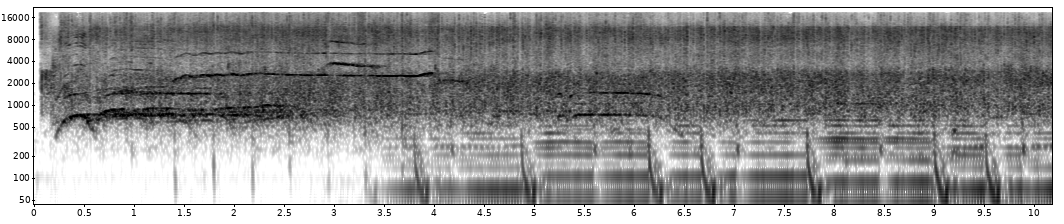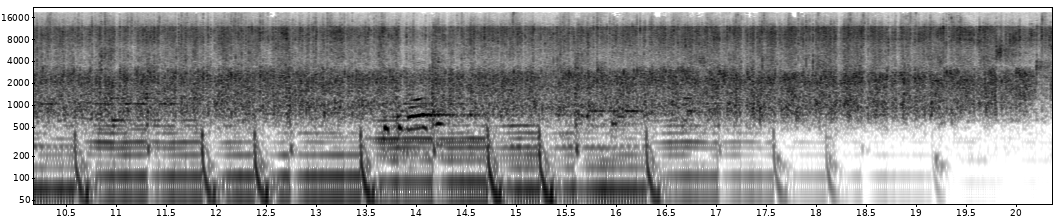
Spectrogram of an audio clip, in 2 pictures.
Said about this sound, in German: Und äh, ich würde sagen, das ist dank ihr und auch mit ihr und einen herzlichen Applaus für Lara Dickemann.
